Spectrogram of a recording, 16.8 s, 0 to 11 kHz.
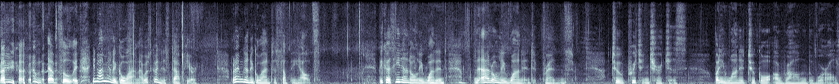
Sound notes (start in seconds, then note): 0.0 laughter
